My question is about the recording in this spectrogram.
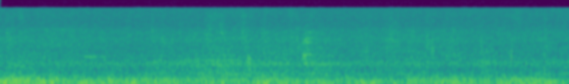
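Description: Wind buffeting the microphone: a steady low rumble with no clear events on top.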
